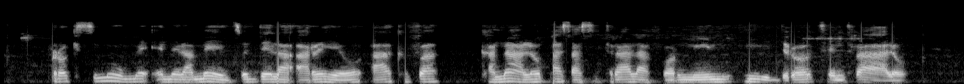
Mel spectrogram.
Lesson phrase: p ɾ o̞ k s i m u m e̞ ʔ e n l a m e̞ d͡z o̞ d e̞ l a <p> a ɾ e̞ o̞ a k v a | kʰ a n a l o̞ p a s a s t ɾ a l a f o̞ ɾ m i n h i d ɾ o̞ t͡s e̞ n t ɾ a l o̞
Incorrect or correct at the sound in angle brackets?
incorrect: ʔ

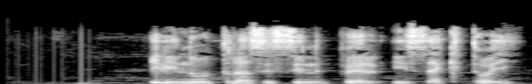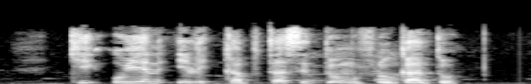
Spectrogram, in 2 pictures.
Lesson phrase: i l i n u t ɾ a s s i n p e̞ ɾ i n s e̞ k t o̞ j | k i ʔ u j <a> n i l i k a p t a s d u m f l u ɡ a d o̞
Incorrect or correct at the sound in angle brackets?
incorrect: e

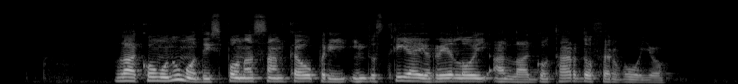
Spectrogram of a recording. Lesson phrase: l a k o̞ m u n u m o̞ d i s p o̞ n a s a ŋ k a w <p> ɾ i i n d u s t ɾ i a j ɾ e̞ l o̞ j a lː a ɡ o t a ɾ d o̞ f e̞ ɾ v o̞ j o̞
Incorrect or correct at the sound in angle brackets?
correct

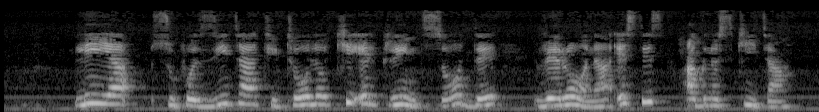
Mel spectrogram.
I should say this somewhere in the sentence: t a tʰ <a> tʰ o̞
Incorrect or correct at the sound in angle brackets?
incorrect: i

